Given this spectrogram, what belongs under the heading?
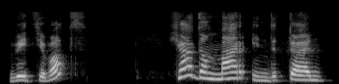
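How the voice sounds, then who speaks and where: A woman voicing a patient mother in a children's storybook, explaining things gently. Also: a little high, very animated, takes it slowly.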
